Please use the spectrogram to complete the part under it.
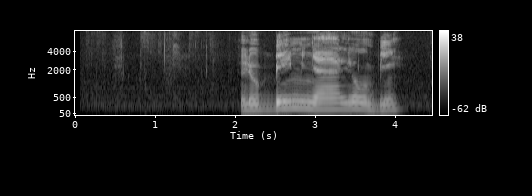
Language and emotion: Russian, positive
